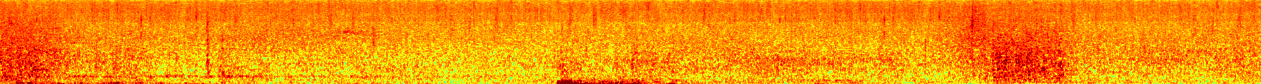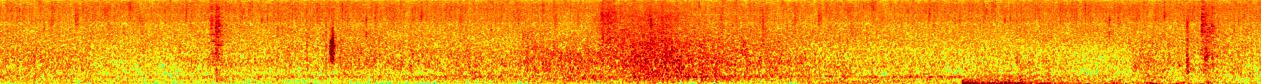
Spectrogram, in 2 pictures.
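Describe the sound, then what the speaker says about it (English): A thunderstorm with steady heavy rain in a World of Warcraft: Mists of Pandaria cinematic, with several deep thunder rumbles rolling in at intervals beneath the constant downpour. "This storm will soon overwhelm us!"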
